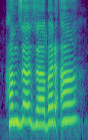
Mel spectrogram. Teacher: حمزہ کو پڑھتے وقت ہم بغیر کھینچے اور بغیر جھٹکا دیے پڑھیں گے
